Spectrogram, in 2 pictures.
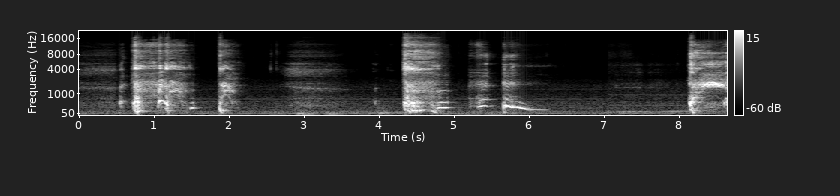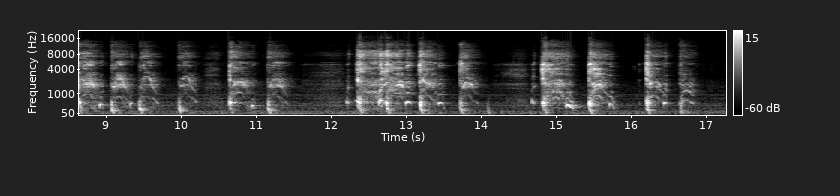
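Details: Someone who can't breathe without coughing: repeated bursts of harsh coughing in clusters with throat clearing between bouts; persistent cough.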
